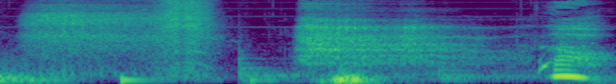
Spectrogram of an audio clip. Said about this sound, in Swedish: Men du, nu ska jag bara andas ett djupt andetag.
